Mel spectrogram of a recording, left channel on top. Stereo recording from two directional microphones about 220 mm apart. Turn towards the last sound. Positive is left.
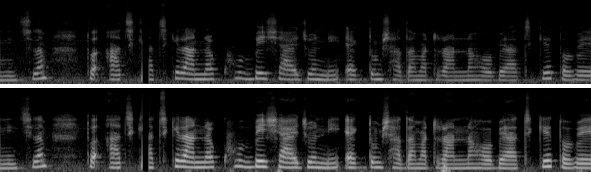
turn(degrees=-30)  # may be behind; listen again after turning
